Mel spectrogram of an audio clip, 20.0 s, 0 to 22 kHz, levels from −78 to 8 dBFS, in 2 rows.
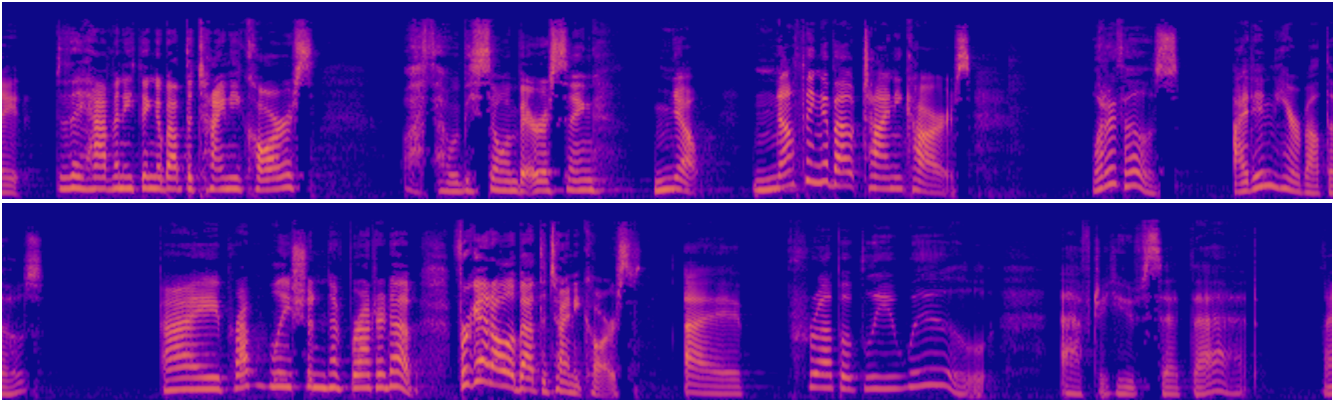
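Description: No technical faults can be heard anywhere in the recording.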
